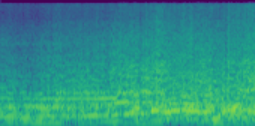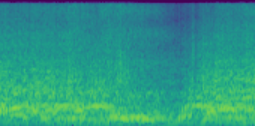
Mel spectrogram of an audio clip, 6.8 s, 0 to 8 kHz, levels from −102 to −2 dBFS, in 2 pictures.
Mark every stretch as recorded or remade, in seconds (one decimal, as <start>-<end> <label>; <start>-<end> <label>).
0.0-4.1 remade; 4.1-5.3 recorded; 5.3-6.1 remade; 6.1-6.8 recorded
